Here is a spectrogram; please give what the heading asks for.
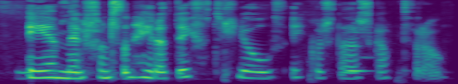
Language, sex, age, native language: Icelandic, female, 13, Icelandic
